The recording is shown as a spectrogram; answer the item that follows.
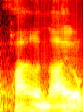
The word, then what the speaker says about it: pilonidal: folks at home I'm having trouble you know pronouncing it it's p i l n d a l pilonidal disease what is that well if you break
